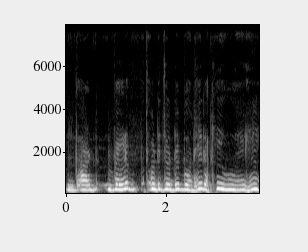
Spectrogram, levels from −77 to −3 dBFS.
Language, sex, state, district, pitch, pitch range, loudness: Hindi, female, Delhi, New Delhi, 240 Hz, 225-250 Hz, -12 LUFS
